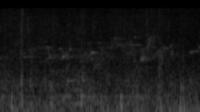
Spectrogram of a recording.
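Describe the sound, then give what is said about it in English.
Faint buzzing whine of hoverflies in a marsh, a thin, steady insect drone with a few soft ticks and taps scattered through it. “You're getting the sounds of the hoverflies, the whines of hoverflies.”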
